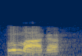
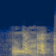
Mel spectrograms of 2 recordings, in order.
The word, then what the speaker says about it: Umaga: And could you please pronounce Umaga properly for the chat room? – Umaga. – Umaga. That's what I thought.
